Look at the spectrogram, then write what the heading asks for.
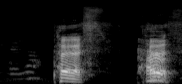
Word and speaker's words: Perth: Oh, how do you spell that? P-E-R. Perth.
